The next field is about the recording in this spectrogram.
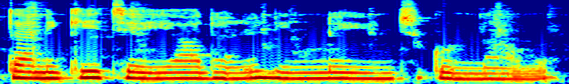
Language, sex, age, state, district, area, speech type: Telugu, female, 30-45, Telangana, Jagtial, rural, spontaneous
